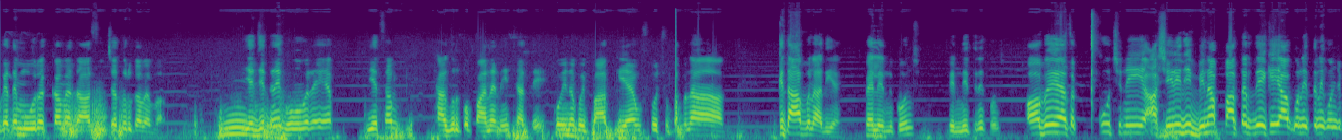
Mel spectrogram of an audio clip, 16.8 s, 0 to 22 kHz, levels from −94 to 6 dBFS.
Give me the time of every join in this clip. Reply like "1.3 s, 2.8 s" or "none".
8.4 s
